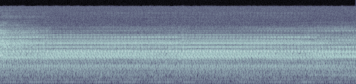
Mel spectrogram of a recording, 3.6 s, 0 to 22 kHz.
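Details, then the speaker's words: Giddings & Lewis Winslowmatic model HC drill point grinder, 1996, wired 460 V, 12-inch wheel, starting a cycle that rotates the drill against the wheel with infeed: steady, even motor hum at constant pitch, no knocks; runs normally. "start the cycle it would be rotating your drill against the wheel and then this is the infeed"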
